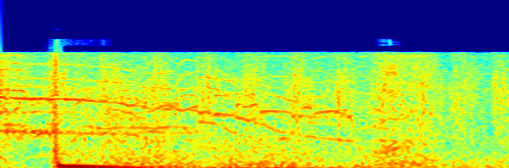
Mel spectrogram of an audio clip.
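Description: crowd cheering

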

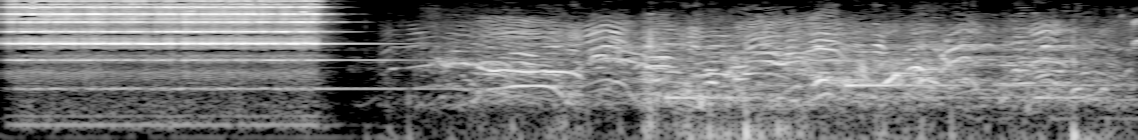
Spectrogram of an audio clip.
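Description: bell ringing

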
